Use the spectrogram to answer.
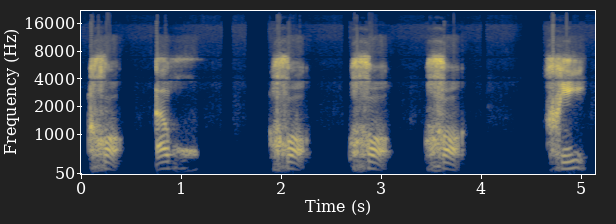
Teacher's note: Tidak tapi ya, karena dia terangkat ya. Pangkal dari lisan kita itu terangkat ya, yang mendekati tenggorokan. Itu terangkat ke atas. Jadi kho tidak kho tidak terbuka ya, tapi agak tertutup. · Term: huruf isti'la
